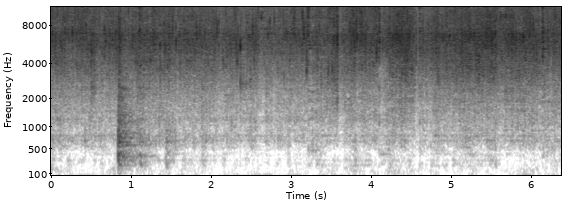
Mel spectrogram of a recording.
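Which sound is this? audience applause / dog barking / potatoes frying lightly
potatoes frying lightly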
